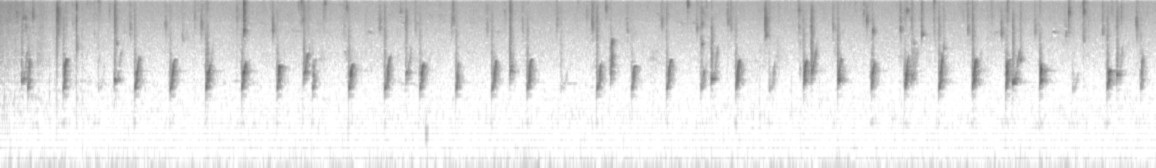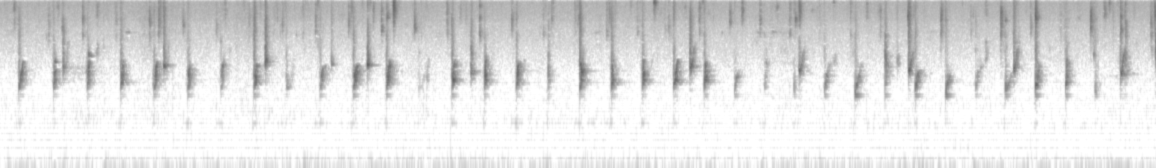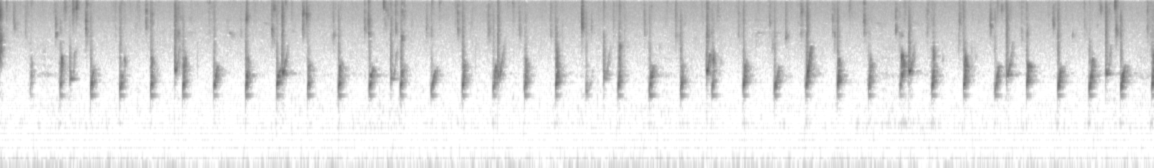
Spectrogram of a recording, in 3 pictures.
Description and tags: drippin drain
field recording of a drain dripping with natural reverb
